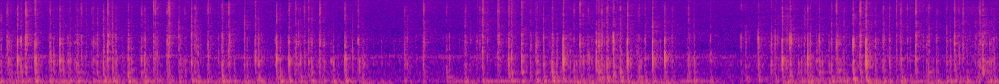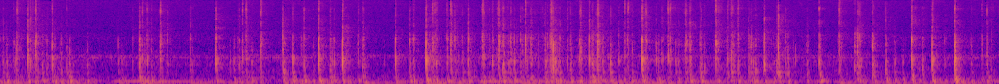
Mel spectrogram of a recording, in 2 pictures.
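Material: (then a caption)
Silicone. Fingertips with red-painted nails type fast on a slim backlit aluminum keyboard whose keys are covered by a red silicone skin. The result is a dense, steady stream of soft, muffled key taps with short, dry clicks and slight dips in pace around the third and eighth seconds.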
